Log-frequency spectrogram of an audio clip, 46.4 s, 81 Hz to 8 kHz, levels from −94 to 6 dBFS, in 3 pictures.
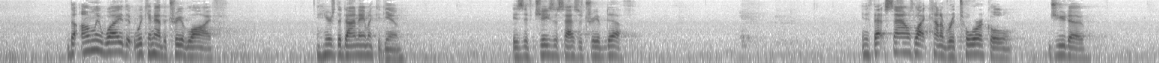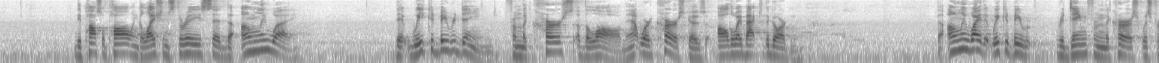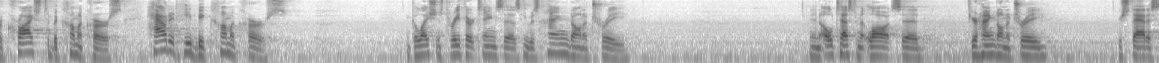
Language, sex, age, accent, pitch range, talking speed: English, male, 40-59, American, 115-155 Hz, 150 wpm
